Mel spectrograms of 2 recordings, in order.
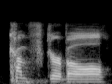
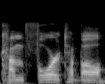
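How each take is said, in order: First: The middle vowel is dropped, three syllables. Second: The middle vowel is pronounced, four syllables. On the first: "It's common to drop that middle vowel sound" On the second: "instead of"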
